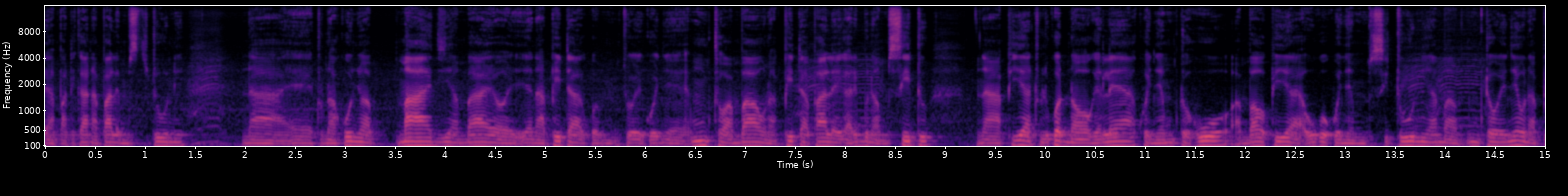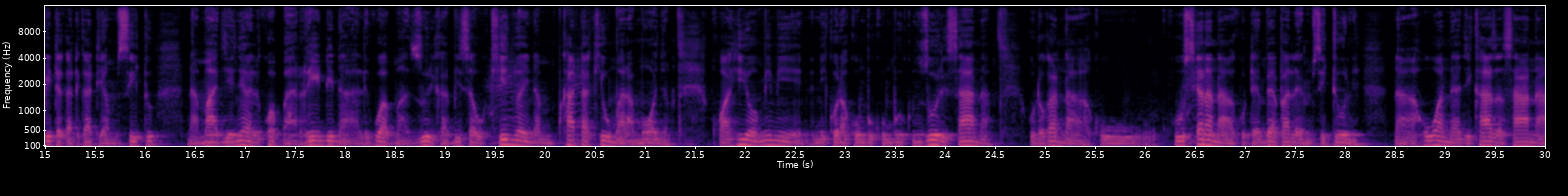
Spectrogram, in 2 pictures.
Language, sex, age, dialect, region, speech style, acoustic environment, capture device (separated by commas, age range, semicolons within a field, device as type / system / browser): Swahili, male, 25-34, Kenya - Nairobi Sheng-influenced, Kenya, relaxed, traffic; appliances, desktop / Windows / Firefox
